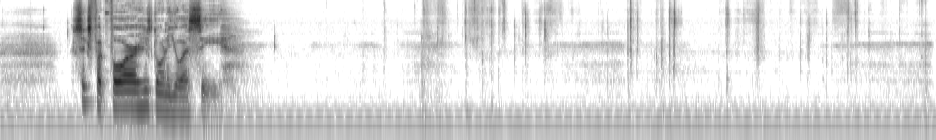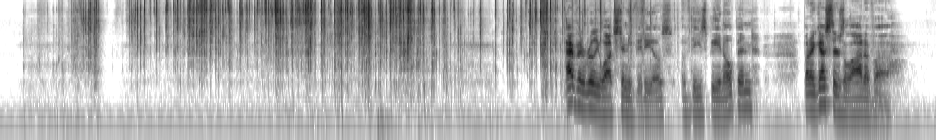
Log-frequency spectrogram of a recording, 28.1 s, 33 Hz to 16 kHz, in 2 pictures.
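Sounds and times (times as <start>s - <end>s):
foil wrapper crinkling and tearing: 14.8s - 24.8s.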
